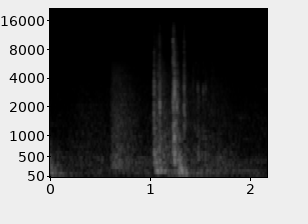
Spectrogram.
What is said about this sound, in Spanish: La puerta del cuarto se cierra automáticamente, por lo que o se le permitió ingresar a la persona o esta poseía una llave.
